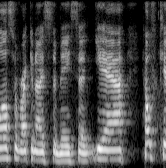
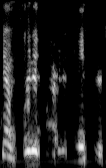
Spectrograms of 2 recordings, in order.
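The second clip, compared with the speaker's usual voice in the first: much higher, silly squeaky pitch; 11 semitones higher, faster than usual. Pretend. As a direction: pipe it up high like a cartoon. First take, then repeated plainly.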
